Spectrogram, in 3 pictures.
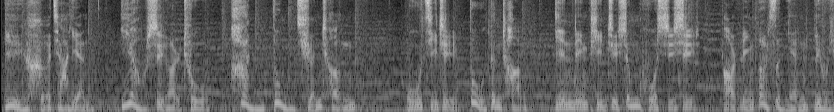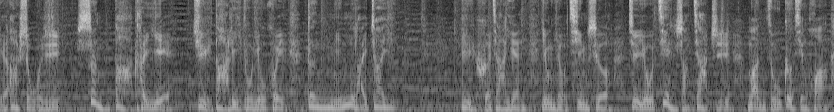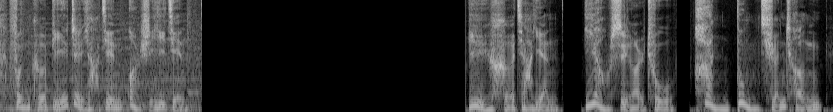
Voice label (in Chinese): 家宴大气激情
